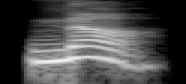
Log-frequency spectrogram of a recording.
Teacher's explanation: Its sound is like that of the na, as in the word nan, but articulated with a curled up tip of the tongue bouncing off the front of the palate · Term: retroflex nasal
